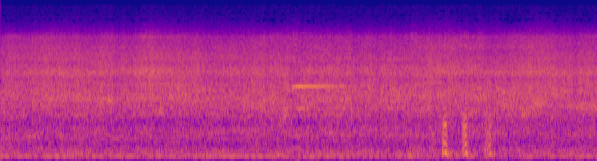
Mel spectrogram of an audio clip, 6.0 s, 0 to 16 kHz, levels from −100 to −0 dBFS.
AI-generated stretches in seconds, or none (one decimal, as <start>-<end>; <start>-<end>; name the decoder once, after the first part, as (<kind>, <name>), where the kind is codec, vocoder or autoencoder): 0.0-3.0 (autoencoder, DAC-VAE); 4.2-6.0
